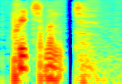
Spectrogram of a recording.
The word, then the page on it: Preachment: preach·ment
